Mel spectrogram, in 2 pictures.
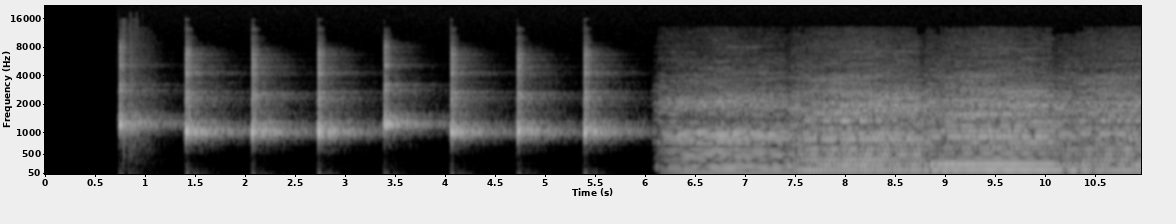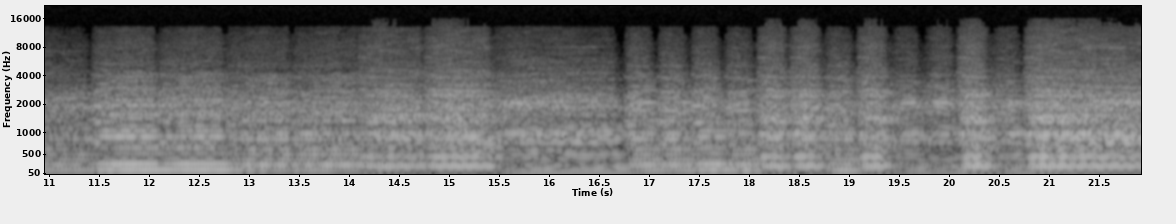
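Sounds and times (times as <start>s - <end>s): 
cello duet playalong: 6.2s - 21.9s.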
